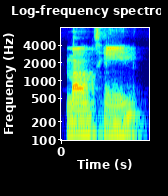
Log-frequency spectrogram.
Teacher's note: And the next part glal stop like glal say glal stop. T sound disappears replaced by the throat catch.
